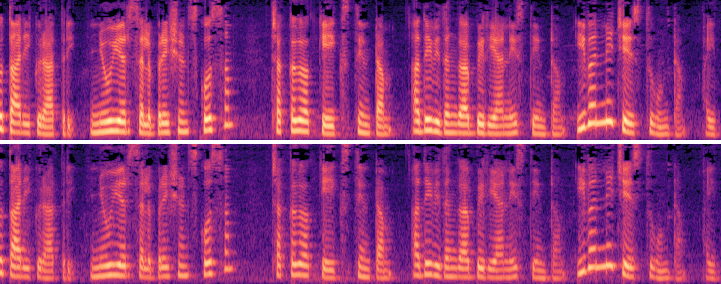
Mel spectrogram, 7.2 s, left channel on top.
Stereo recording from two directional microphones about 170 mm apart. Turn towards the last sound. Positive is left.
turn(degrees=25)  # may be behind; listen again after turning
